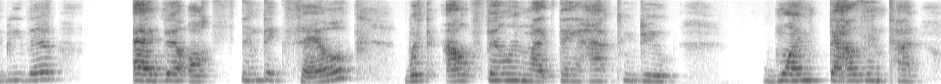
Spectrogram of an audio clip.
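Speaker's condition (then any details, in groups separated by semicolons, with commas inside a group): Cerebral palsy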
